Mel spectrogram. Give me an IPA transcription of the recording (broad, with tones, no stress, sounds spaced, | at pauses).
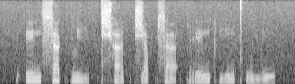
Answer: ʔ e˧ n s a˦˥ k̚ p l iː˨˩ p̚ t͡ɕʰ a˨˩ t̚ t͡ɕ a˨˩ p̚ s a˨˩ ʔ p r e˦˥ n pʰ i˦˥ n kʰ w i˧ n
